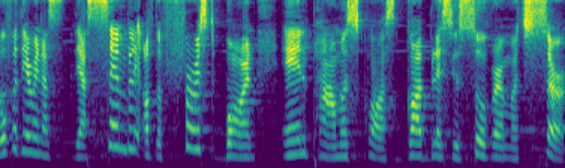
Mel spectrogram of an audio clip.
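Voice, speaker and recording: A woman's raised, projected voice at a moderate pace with faint music in the background. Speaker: TV presenter. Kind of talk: on-air greetings and prayer shout-outs. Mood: warm, devotional. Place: studio. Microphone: handheld.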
